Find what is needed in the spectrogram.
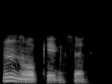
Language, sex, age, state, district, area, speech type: Tamil, male, 18-30, Tamil Nadu, Dharmapuri, rural, conversation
